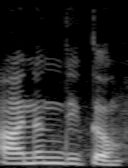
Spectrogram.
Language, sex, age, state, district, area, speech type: Odia, female, 30-45, Odisha, Koraput, urban, read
